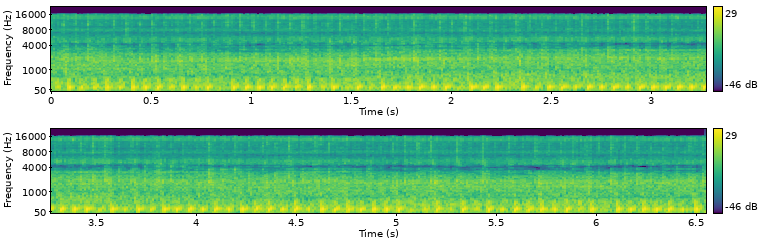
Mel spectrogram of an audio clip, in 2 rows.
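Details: Honda Vario 150 keyless scooter that would not start, fuel pressure normal at about 40, after repair with radiator coolant refilled: steady single-cylinder putter at about four firings a second, even with no knocks. Healthy idle.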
